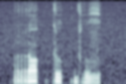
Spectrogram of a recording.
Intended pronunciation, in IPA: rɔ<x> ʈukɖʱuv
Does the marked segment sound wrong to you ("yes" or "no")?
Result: yes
